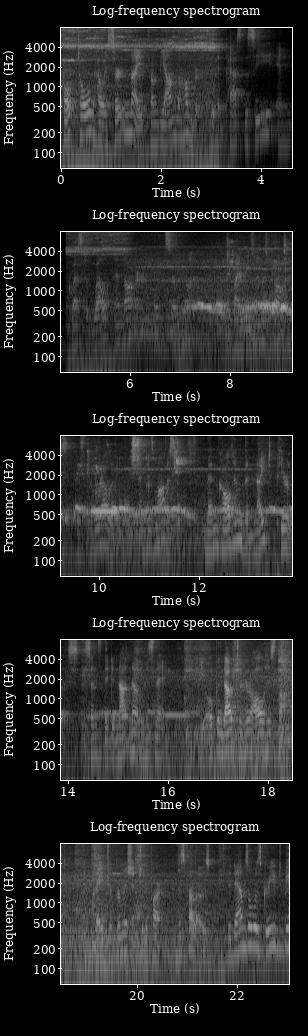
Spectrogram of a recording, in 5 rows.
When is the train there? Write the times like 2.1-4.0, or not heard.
0.0-3.1, 4.7-23.0.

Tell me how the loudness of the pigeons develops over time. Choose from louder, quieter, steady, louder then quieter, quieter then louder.
quieter.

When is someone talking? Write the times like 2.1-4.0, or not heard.
0.0-23.0.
